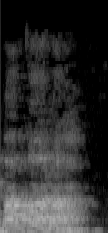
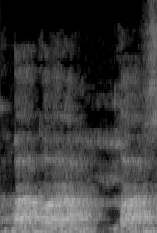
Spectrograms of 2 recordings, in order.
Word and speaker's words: بقرہ: ہی آتا ہے، تو اس کا صحیح تلفظ کیا ہے؟ اس سورت کا نام ہے بقرہ۔ کیا نام ہے؟ بقرہ۔ قاف ساکن نہیں ہے، جیسے با کے اوپر زبر ہے اسی طرح قاف کے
